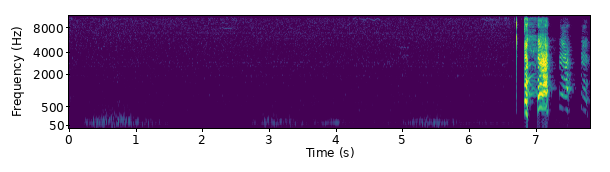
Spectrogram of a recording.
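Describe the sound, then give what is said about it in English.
Thunder from a huge storm, heard as three faint, low rolling rumbles spaced apart, then a sudden louder, brighter burst at the end. “The biggest storm in history.”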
